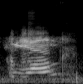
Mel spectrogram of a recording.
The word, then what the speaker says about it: Pyun: Okay, his name is Pyun. Pyun. I've never been able to pronounce his last name.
